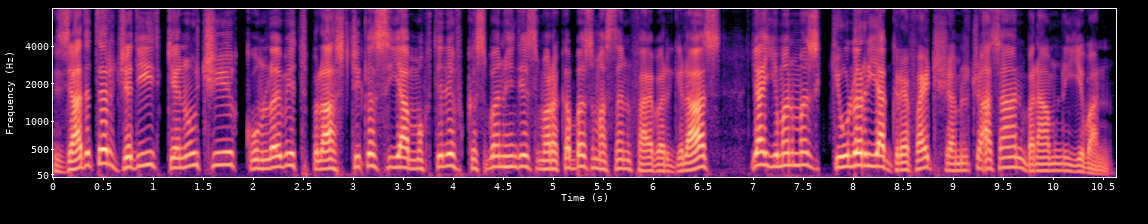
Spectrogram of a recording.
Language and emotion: Kashmiri, neutral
